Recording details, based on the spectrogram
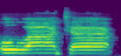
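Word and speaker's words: उवाच: You should not pronounce in the middle. Let us start beginning. Sanjaya uvacha.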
